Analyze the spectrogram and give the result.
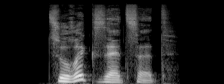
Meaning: second-person plural dependent subjunctive I of zurücksetzen
- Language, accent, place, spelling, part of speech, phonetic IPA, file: German, Germany, Berlin, zurücksetzet, verb, [t͡suˈʁʏkˌzɛt͡sət], De-zurücksetzet.ogg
